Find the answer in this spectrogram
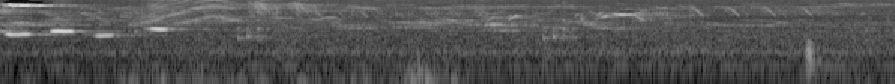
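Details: In a June dawn chorus, with birds singing together first thing in the morning and cows nearby, a blackbird's mellow, mid-range fluted whistles open the passage among higher chirps and trills, with a couple of low thumps.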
